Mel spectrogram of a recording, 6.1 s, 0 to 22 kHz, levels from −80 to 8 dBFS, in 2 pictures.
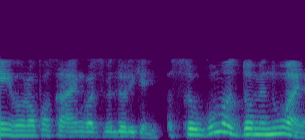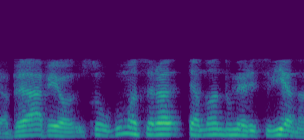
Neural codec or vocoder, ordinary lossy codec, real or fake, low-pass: codec, 24 kHz, 0.9 kbps, DualCodec; AAC, 16 kbps; fake; 7.2 kHz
